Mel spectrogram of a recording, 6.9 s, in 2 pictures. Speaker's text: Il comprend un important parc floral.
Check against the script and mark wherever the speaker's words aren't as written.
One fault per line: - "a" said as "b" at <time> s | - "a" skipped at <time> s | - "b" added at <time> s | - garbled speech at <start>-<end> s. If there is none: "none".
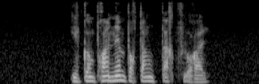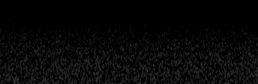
none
